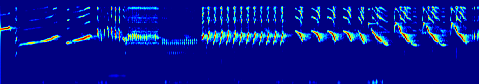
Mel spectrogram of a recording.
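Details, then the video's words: A loud, vigorously singing domestic canary gives a fast song of rising whistles, a rapid rattling trill of about a dozen notes, then bright descending chirps. "kenari GACOR suara LANTANG"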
